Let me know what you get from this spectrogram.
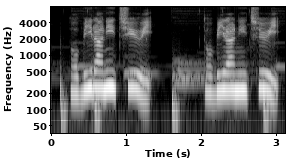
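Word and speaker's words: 扉に注意: 扉に注意です。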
